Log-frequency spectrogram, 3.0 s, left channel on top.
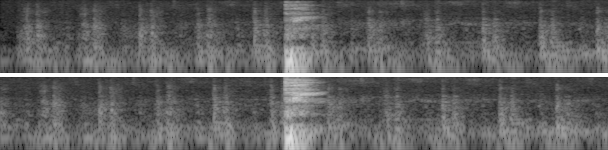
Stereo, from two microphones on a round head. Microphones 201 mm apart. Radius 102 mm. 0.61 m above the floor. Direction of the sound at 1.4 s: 75° right (ahead or behind).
